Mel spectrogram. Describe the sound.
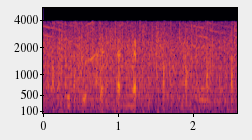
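An audience applauds with steady, dense clapping that holds an even level for a couple of seconds, and a murmur of voices is mixed into the noise.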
